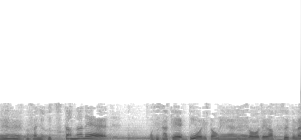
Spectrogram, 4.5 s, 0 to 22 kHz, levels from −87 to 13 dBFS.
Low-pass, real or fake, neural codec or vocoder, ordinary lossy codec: 7.2 kHz; fake; codec, 16 kHz, 0.5 kbps, FunCodec, trained on Chinese and English, 25 frames a second; MP3, 24 kbps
